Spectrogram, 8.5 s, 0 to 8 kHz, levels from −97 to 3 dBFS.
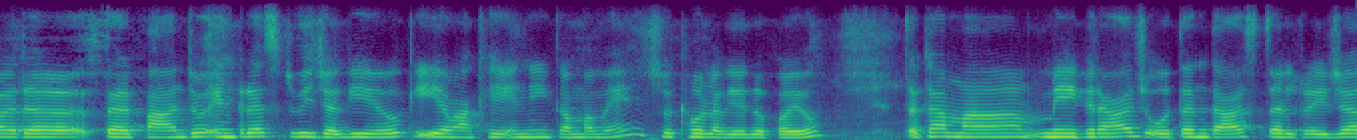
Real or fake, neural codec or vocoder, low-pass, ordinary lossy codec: fake; autoencoder, 48 kHz, 32 numbers a frame, DAC-VAE, trained on Japanese speech; 7.2 kHz; Opus, 32 kbps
